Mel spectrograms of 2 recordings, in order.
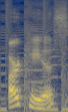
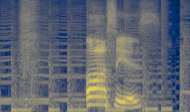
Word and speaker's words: Arceus: I believe it's pronounced Arceus because Nintendo was afraid of kids in the UK saying arse.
